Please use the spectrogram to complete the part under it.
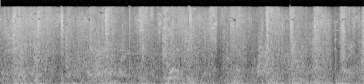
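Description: Electric blasts crackle and heavy blows thump in a rapid fight.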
